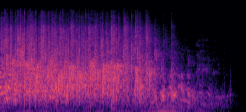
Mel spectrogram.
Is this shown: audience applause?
yes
